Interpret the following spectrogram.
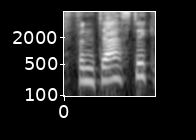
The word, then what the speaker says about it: fantastic: please remember please remember we have to say the word fantastic with the clear a sound fan and task it's not fantastic it's not fun it's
